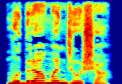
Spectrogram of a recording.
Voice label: "ಮುದ್ರಾಮಂಜೂಷ", kannada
